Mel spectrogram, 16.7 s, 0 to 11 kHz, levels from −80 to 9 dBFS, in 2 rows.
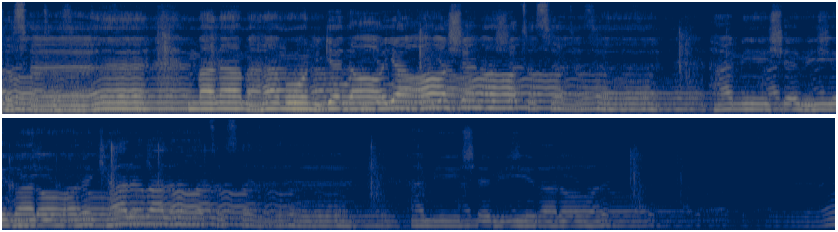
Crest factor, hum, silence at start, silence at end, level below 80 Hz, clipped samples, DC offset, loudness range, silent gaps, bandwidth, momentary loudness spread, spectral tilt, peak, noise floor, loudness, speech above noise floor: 20 dB; none; 0 s; 0 s; -72 dBFS; under 0.1%; under 0.1%; 20 LU; none; 11 kHz; 20 LU; -6.5 dB/octave; -18 dBFS; -72 dBFS; -36 LUFS; 36 dB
